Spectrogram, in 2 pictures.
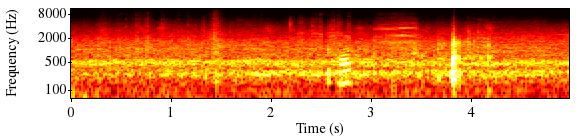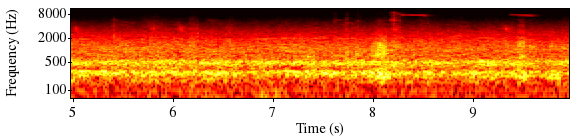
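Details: Steady humming of a honey bee colony in a Mini+ hive, worked by a beekeeper in 2018 while treating drone-laying colonies. Occasional clicks and taps from the equipment punctuate the unbroken drone, and faint high chirps show near the end.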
